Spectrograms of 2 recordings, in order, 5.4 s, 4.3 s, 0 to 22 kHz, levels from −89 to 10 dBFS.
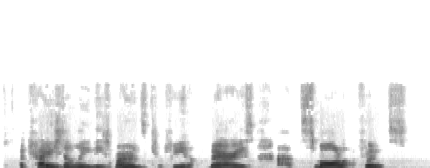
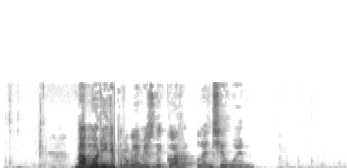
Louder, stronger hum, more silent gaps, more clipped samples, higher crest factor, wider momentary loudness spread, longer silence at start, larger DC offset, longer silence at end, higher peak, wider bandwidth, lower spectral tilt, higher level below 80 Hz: about the same, -18 LUFS vs -18 LUFS; neither; neither; neither; second, 16 dB vs 22 dB; about the same, 19 LU vs 20 LU; second, 0.25 s vs 0.95 s; neither; second, 0.6 s vs 1.25 s; about the same, -2 dBFS vs 0 dBFS; about the same, 11 kHz vs 11.5 kHz; first, -8 dB/octave vs -4.5 dB/octave; first, -58 dBFS vs -70 dBFS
